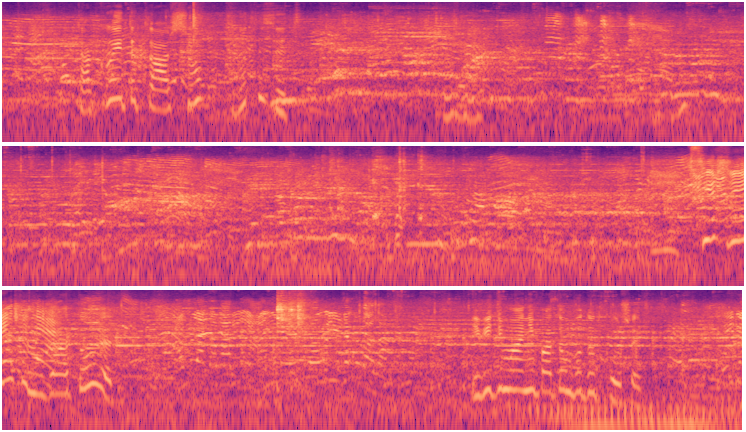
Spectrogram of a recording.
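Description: Many women talk and call out all around, outdoors.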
